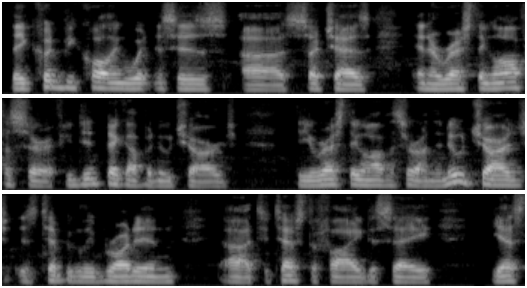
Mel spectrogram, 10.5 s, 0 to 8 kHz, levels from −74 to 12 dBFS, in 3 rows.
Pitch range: 105-125 Hz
